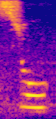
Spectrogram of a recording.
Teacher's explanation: سیٹی کی آواز کے ساتھ سو، صرف ایک حرکہ جتنی آواز ، یعنی 1 سیکنڈ، اس سے زیادہ ہم نے اسے لمبی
